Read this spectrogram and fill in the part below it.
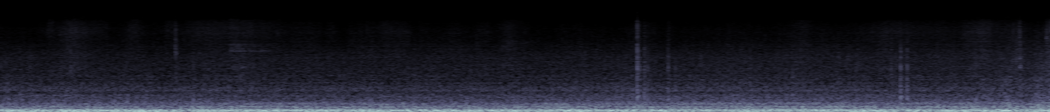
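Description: Tyres crunch and rattle over a bumpy dirt road.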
